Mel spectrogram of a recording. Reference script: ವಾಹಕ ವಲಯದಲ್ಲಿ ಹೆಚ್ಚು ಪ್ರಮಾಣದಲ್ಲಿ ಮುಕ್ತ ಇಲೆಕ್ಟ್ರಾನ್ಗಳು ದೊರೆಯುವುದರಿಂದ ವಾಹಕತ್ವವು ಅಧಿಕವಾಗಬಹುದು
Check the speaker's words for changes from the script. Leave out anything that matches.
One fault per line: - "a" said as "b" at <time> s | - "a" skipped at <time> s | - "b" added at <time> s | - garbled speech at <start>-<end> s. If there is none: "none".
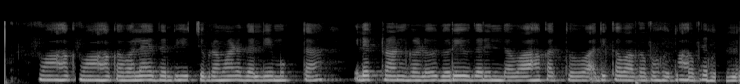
- "ವಾಹಕ" added at 0.8 s
- garbled speech at 6.8-7.4 s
